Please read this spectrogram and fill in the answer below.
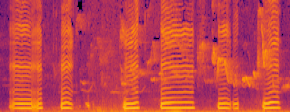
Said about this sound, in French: Je pense que tout le monde le devine, c'est un bébé. Hein, parce que d'ailleurs, ça ressemble beaucoup à un bébé humain, sauf que c'est un bébé castor.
